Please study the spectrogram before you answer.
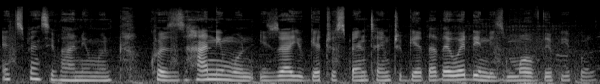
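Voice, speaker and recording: A woman's voice: mid-range voice, flat delivery, normal speed, a little mellow, faint music behind. Woman, young, street interview, handheld mic, cheerful. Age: young adult. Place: outdoors on a street.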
